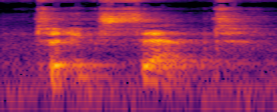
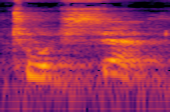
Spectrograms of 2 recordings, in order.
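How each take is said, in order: First: Breathy whisper of the word accept; hushed, voiceless "to accept". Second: "To accept" said higher, rising on to; lifted repeat. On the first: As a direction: let "to accept" fall away into a whisper. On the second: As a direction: repeat "To accept" up high for emphasis. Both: Shown as a demonstration.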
